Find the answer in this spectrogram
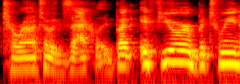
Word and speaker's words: Toronto: __ ] City yeah no it's Toronto it's Toronto that's how you say it because there's a tea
